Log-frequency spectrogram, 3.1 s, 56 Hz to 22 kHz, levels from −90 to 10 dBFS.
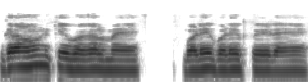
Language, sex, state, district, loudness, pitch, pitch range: Hindi, male, Bihar, Lakhisarai, -16 LUFS, 145 Hz, 140-160 Hz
